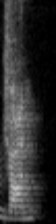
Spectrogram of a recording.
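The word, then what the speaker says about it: Gian: But this is, I think, our first time we see the magic mirror, who is, how do you say his first name? Is Jean? – John. It's John Carlo.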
